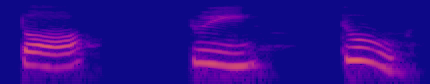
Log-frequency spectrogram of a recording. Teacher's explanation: पीछे से जबान उठानी होती है तो इसको मोटा पढ़ा जाता है मुंह भर के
